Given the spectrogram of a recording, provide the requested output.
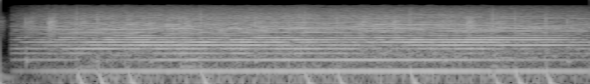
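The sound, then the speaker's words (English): Heavy tractor engines drone steadily on a street in The Hague, Netherlands, as tractors join a protest: a loud, continuous mechanical hum with deep rumbling and repeated low throbbing pulses, with no voices. “Not an unusual sight in the Netherlands these days. Tractors on the streets of The Hague joining a protest.”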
